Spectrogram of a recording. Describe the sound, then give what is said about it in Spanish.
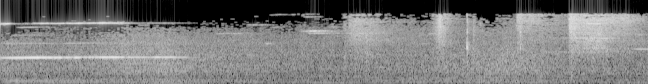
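A city line bus pulls into a stop and drives on, its engine giving a steady broad rumble that eases after the opening, with a few short hissing bursts toward the end. “El autobús de línea se detiene en la parada y luego continúa.”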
